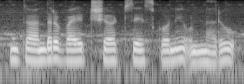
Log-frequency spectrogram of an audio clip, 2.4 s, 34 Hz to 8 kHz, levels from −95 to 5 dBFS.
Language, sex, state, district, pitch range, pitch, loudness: Telugu, female, Telangana, Komaram Bheem, 150-165 Hz, 155 Hz, -14 LUFS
